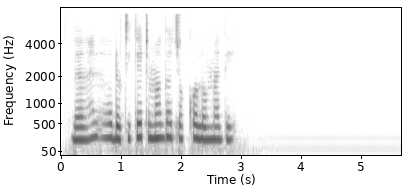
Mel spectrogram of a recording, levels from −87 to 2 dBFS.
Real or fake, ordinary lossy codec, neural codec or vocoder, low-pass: fake; AAC, 32 kbps; codec, 16 kHz, about 1 kbps, DyCAST, with the encoder's durations; 7.2 kHz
